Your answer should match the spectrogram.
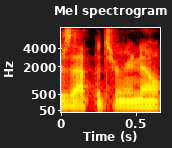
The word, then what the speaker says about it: Zapaterino: Okay, next, I would like to invite Miss Zapatero. And address 2275 Los Lobos. And the topic statement to the board. My name is very hard to pronounce. It's Zapaterino, also known as Zapaterino in this community.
